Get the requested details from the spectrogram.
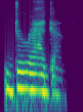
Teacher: In this case, it's the O changes into a schwa sound in dragon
